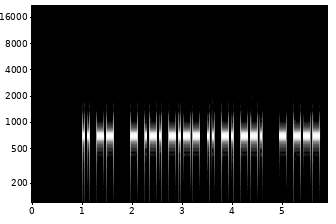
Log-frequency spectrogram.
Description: Morse code, heard as a keyed tone, about 25 wpm, 700 Hz. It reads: IM TRYING TO
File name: practice / 25wpm / Sentences with 4-Word Phrases - 25wpm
